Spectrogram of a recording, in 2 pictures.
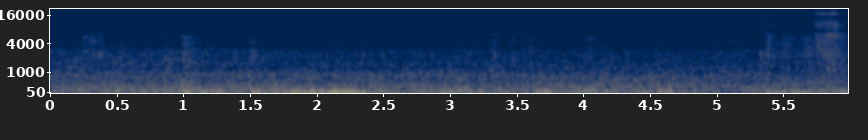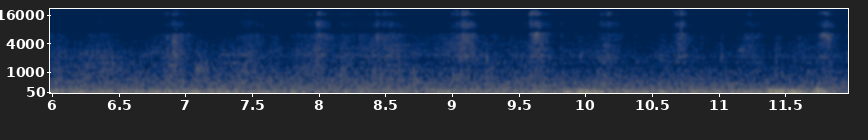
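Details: Low rumbling wind and handling noise fill the recording, with soft thumps and no animal voice heard.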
